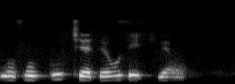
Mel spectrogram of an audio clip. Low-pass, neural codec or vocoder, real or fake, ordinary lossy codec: 10.8 kHz; codec, 24 kHz, 0.9 kbps, WavTokenizer, large speech release; fake; MP3, 32 kbps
